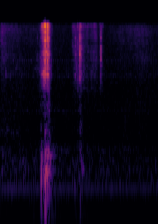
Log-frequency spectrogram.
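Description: A small plastic toy truck, a Transformers figure in vehicle mode, set down on a cloth-covered table with one sharp knock, followed by two lighter clicks as it is nudged into place.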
